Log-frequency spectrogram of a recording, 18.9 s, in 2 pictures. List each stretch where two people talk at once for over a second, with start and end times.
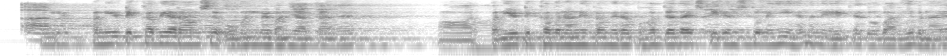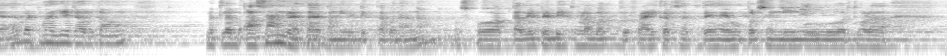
none

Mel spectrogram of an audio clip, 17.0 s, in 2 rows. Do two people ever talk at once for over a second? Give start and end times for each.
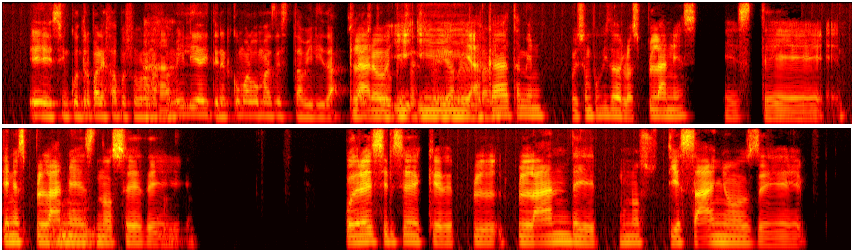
3.5-5.0

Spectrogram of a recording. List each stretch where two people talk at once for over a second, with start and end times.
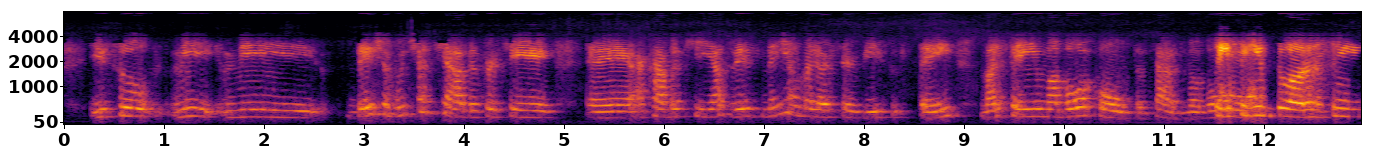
none

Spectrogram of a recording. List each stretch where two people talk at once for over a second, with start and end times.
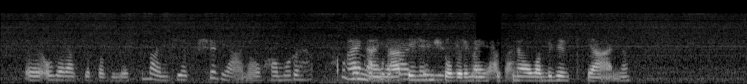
3.5-5.5

